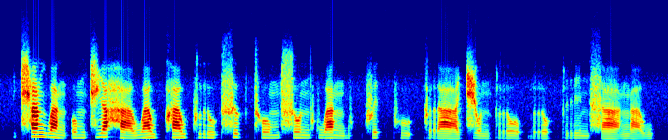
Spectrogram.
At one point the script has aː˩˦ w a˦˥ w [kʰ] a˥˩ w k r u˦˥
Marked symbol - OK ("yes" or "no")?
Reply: yes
